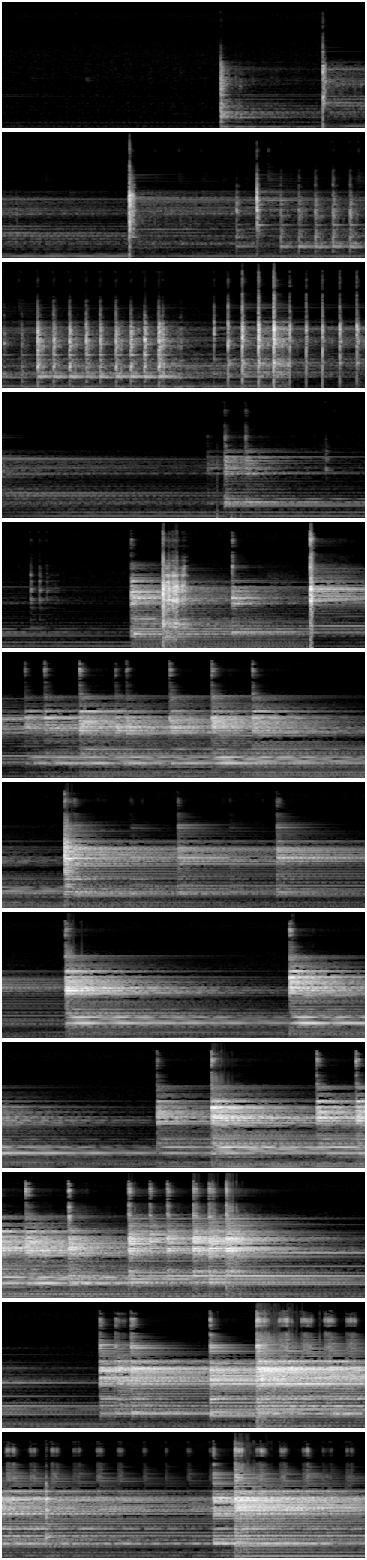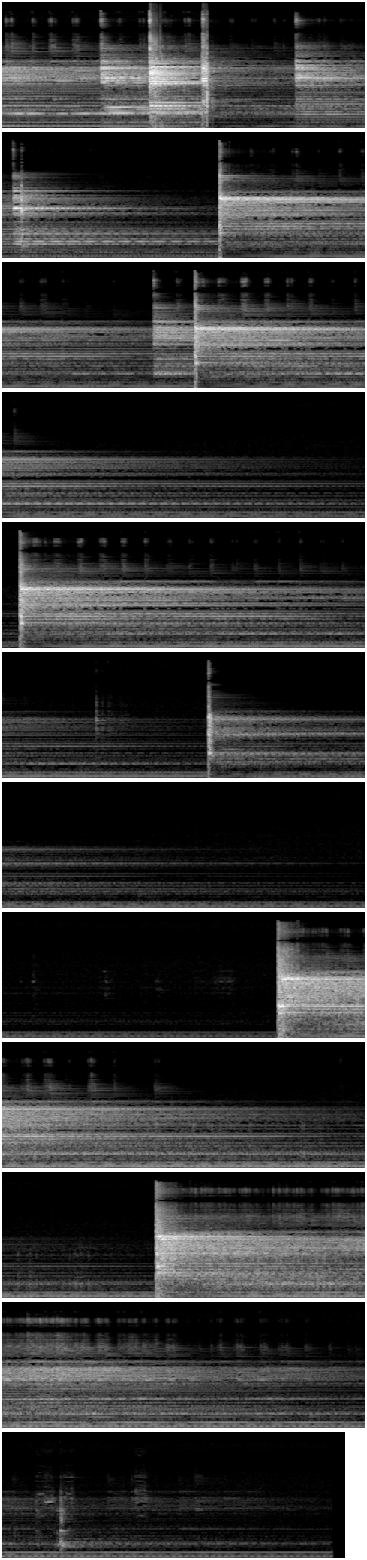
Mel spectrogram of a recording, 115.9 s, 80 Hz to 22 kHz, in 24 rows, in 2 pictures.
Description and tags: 2017 20 03 SPRINGS IR2
Industrial springs recorded with piezos
bang, convolution, fx, hit, impact, impulse, industrial, ir, iron, metal, oscillator, plate, resonate, resonator, reverb, shot, spring, steel, struck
